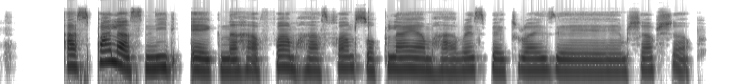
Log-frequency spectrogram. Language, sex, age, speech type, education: Nigerian Pidgin, female, 15-29, spontaneous, tertiary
